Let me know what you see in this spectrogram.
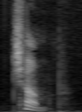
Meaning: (noun) 1. An incompetent person, a blockhead; a loser 2. A gullible person; a sucker; someone easily taken advantage of; someone lacking common sense
- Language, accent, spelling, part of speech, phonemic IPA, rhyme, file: English, US, chump, noun / verb, /t͡ʃʌmp/, -ʌmp, En-us-chump.ogg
